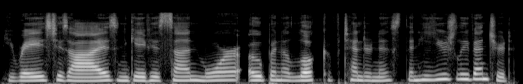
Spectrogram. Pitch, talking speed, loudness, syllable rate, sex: 190 Hz, 205 wpm, -17 LUFS, 5.2 syllables/s, female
